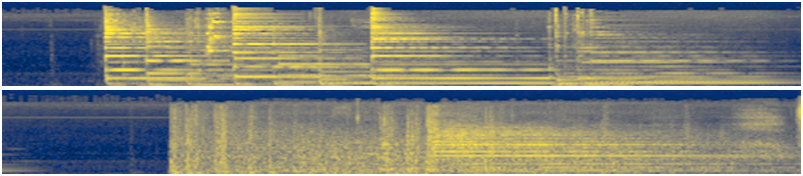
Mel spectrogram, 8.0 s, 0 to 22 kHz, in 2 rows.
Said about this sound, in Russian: первые минуты нового 2022 знаменитый новогодний фейерверк в Сиднее сильно отличался от предыдущих лет.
